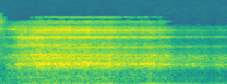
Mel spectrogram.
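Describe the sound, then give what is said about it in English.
Slow, deep breath drawn in through the nose during a belly-breathing exercise: one soft, airy, continuous breath that holds steady for nearly the whole clip, with no talk. “we'll take a nice deep breath in through the nose, sending your breath to your belly, letting it travel back up your chest, and releasing with a full exhale out of your mouth.”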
